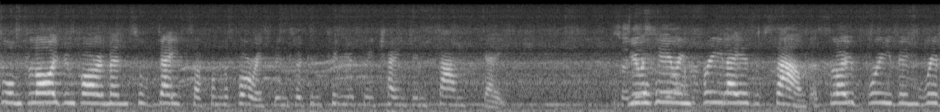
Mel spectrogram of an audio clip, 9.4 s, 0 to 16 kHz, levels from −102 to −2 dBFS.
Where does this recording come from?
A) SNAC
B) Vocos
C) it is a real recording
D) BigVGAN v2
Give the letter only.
B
